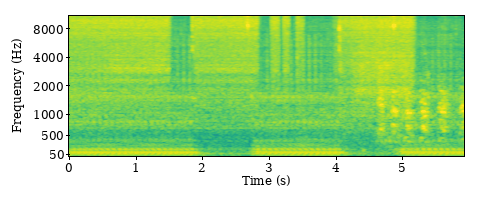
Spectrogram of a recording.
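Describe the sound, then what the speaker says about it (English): An airbrush sprays paint in bursts of airy hiss over a constant low compressor hum, the spray stopping and restarting several times, close and steady. "let's just set the pressure back up, and I'll just have to rely on superior airbrush skills."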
